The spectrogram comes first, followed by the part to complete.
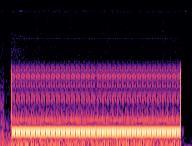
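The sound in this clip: A telephone signals an incoming call with a single steady electronic tone, held unbroken for nearly two seconds and clear on its own.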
